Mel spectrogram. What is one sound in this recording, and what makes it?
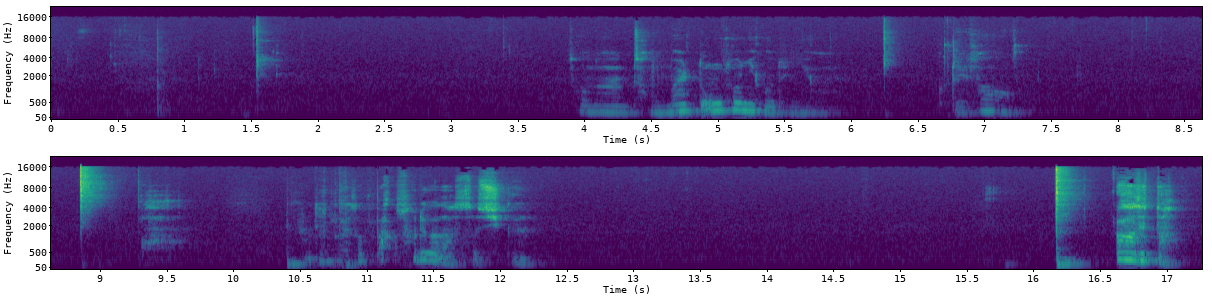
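Small plastic parts click as they are handled.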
